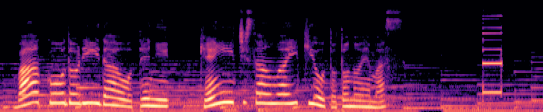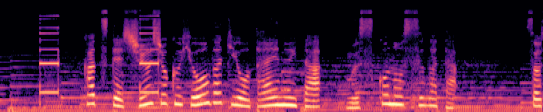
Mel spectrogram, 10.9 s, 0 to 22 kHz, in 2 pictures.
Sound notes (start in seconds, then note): 1.9 barcode scanning sound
